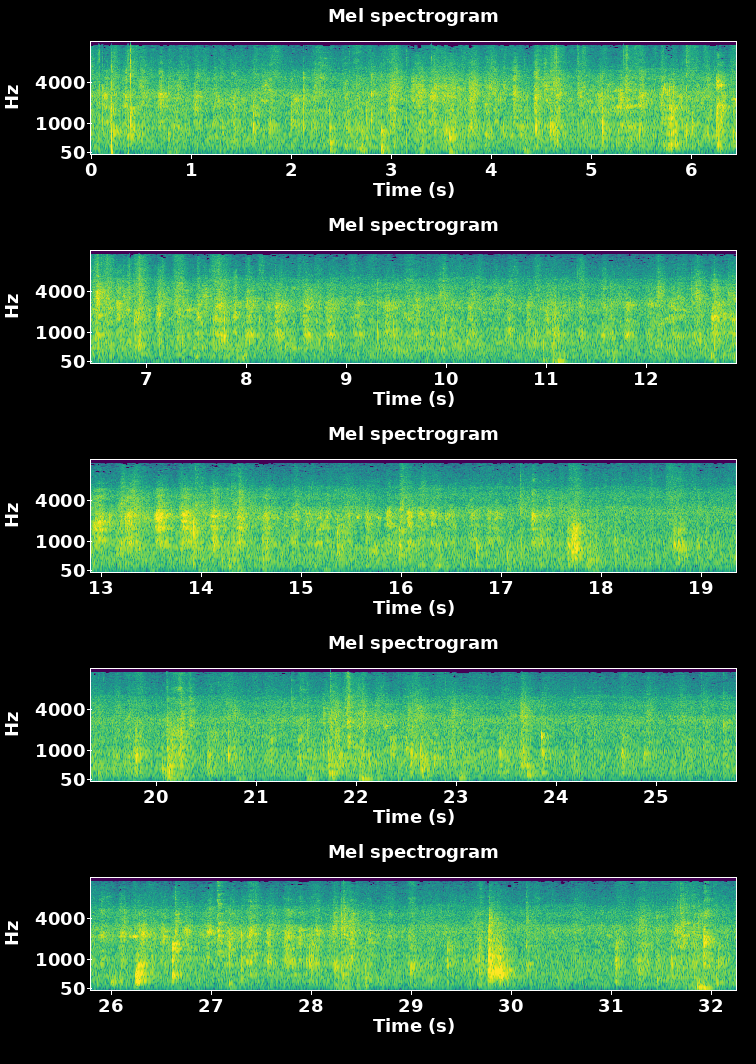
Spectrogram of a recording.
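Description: Four-week-old puppies moving about on a tile floor: a steady patter of small claw clicks and scuffs, with faint puppy whimpers and panting among them.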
